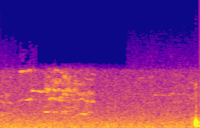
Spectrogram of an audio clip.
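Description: Steady background noise in a pause of the singing, with a few faint high chirps about half a second in.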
